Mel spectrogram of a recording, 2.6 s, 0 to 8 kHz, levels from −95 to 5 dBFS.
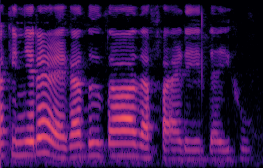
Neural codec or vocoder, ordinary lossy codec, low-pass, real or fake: none; none; 7.2 kHz; real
